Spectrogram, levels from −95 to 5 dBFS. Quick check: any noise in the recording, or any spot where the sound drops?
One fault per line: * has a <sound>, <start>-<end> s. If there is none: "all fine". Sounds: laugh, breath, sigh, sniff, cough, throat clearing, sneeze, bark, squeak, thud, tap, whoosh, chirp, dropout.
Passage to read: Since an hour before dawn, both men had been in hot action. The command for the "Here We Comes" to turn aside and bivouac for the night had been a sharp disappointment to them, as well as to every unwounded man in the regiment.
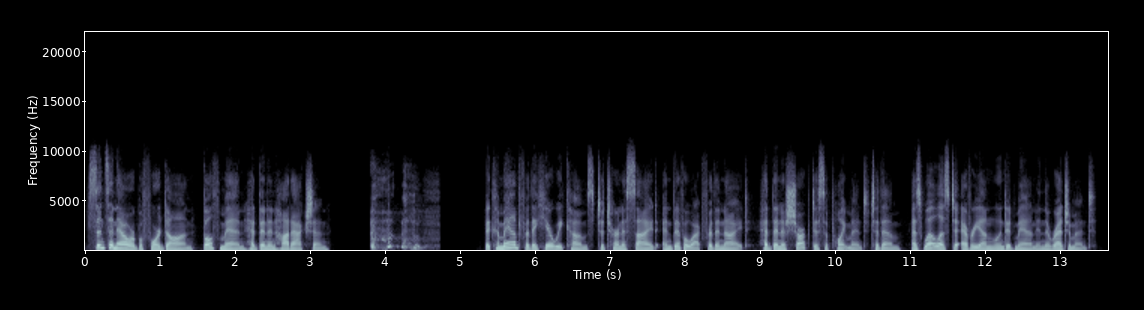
* has a cough, 3.8-4.7 s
